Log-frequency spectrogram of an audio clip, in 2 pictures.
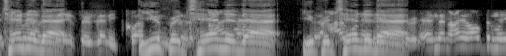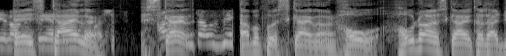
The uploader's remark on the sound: Someone called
